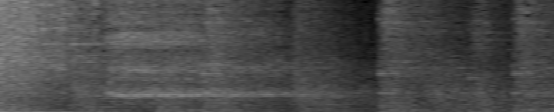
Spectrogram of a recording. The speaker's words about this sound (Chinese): 爆炸声响起，接着孙丽莎就发现。那不是爆炸，只见浓浓的黄色烟雾不断涌出，很快的遮挡了所有人的视线。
